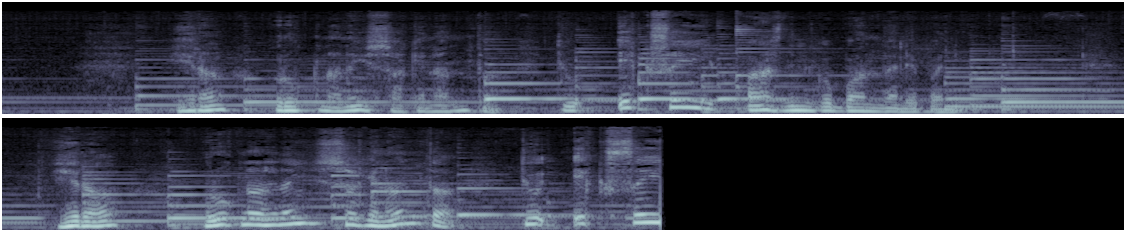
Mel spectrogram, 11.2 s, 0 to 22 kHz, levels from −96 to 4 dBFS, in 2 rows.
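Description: At 8.9 s the sound cuts out abruptly. What follows is an audio dropout to silence. It lasts about 2.3 s, through to the end. No room tone remains, only silence. The input was likely lost while recording carried on.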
